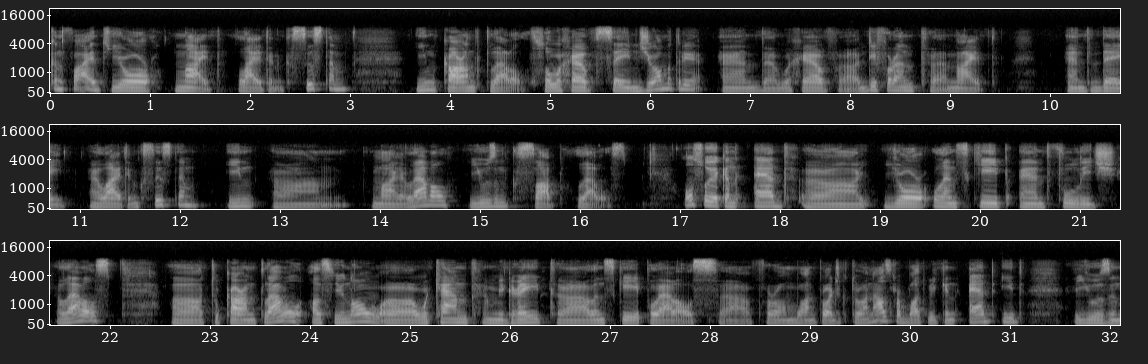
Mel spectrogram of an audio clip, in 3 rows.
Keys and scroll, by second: 5.2 Escape.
